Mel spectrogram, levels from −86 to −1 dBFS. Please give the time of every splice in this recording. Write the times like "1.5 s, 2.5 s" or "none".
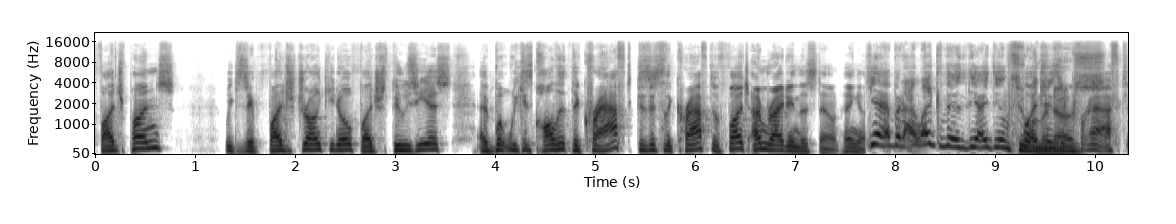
4.4 s, 7.7 s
